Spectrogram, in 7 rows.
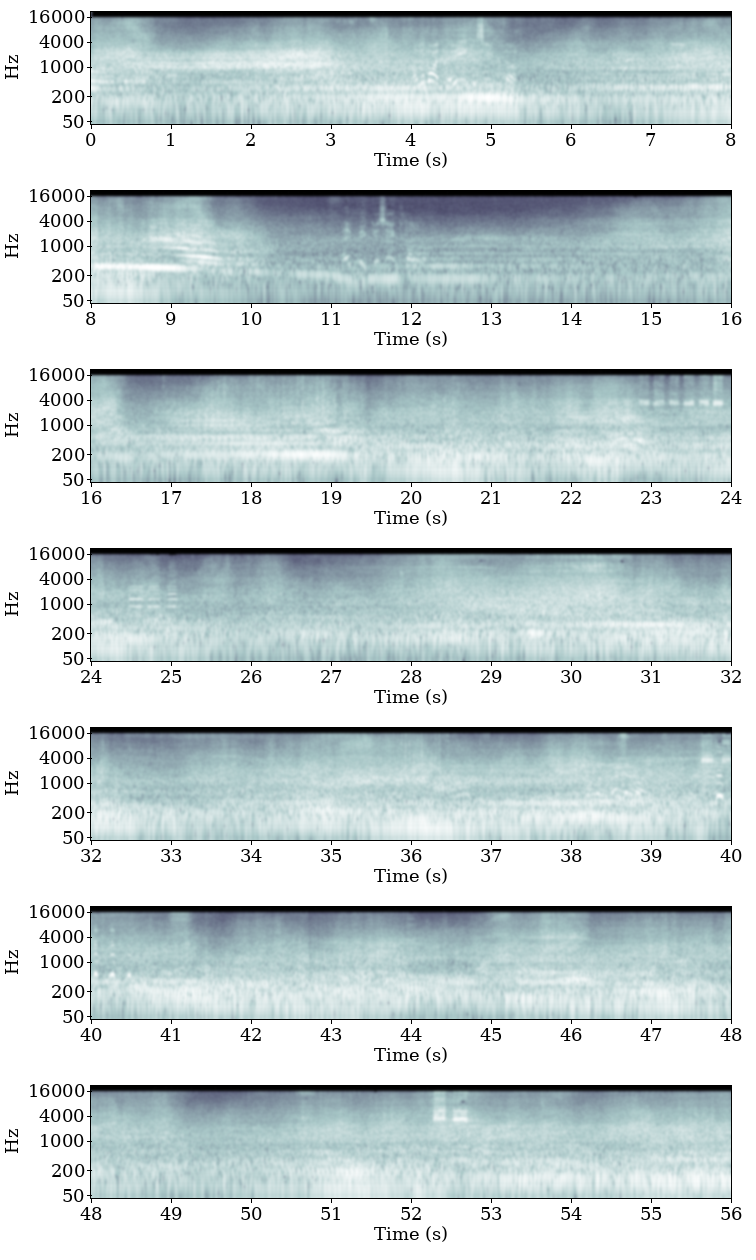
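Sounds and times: car passing: 0.0s - 49.1s
motorcycles passing: 0.0s - 56.0s.

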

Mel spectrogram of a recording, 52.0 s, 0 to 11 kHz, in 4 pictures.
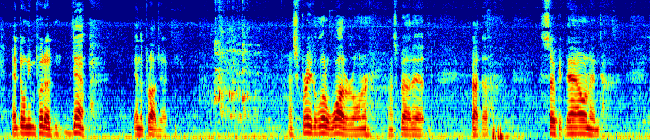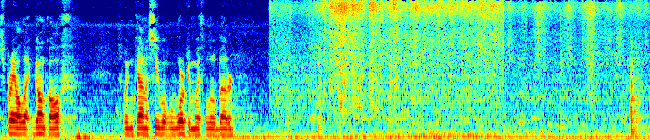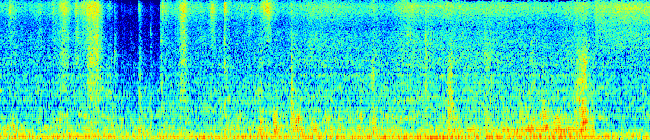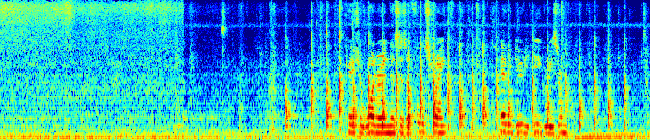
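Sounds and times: pressure washer spray hissing: 18.4s - 28.2s, 29.2s - 42.7s.

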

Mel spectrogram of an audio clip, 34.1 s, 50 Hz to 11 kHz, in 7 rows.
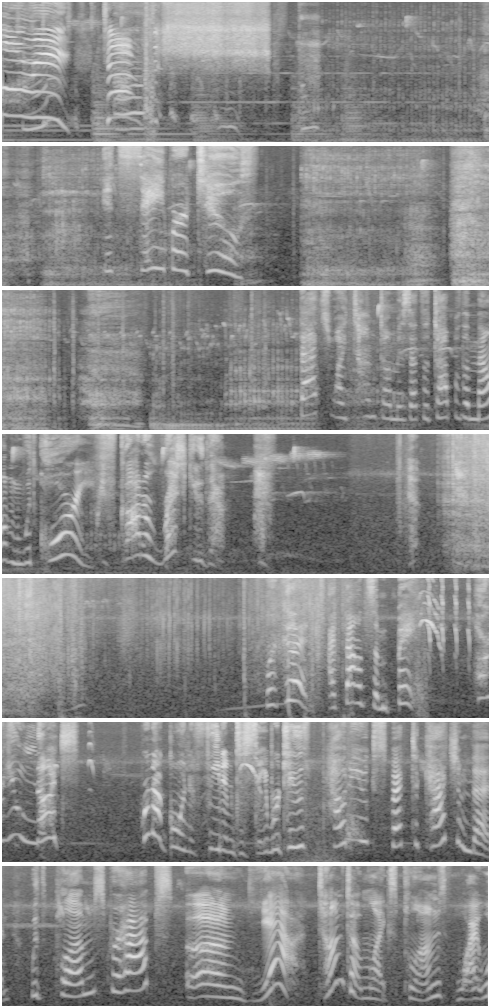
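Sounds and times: child's voice: 0.0s - 3.2s, 5.9s - 7.4s, 12.7s - 17.3s, 22.0s - 25.1s, 25.8s - 34.0s
leaves and brush rustling: 18.4s - 23.6s.

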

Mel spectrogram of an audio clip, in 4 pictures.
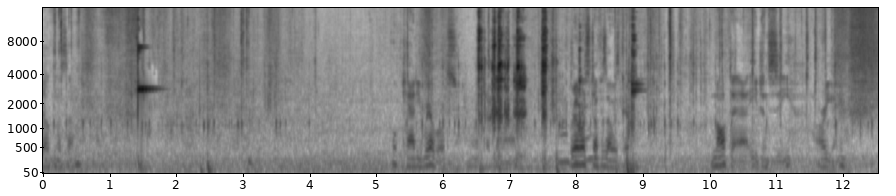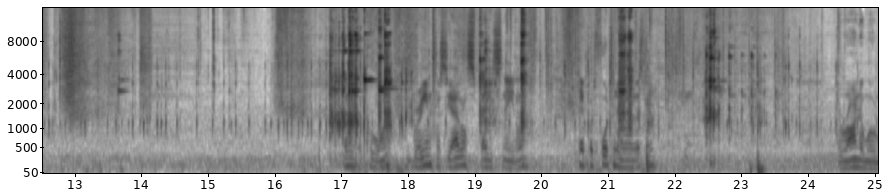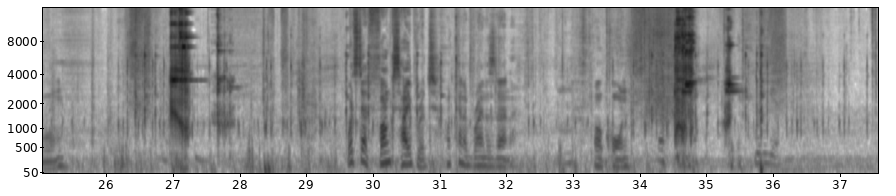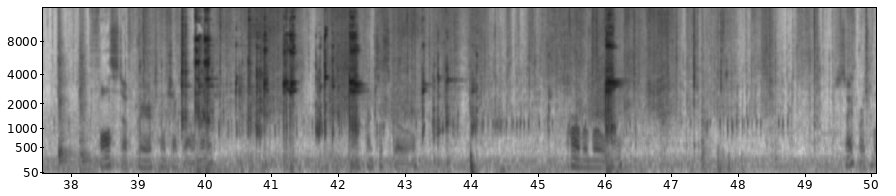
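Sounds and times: glass ashtrays handled on leather: 5.4s - 14.5s, 15.1s - 30.8s, 31.8s - 36.4s, 39.1s - 49.3s
brushing rustles: 11.8s - 14.3s.

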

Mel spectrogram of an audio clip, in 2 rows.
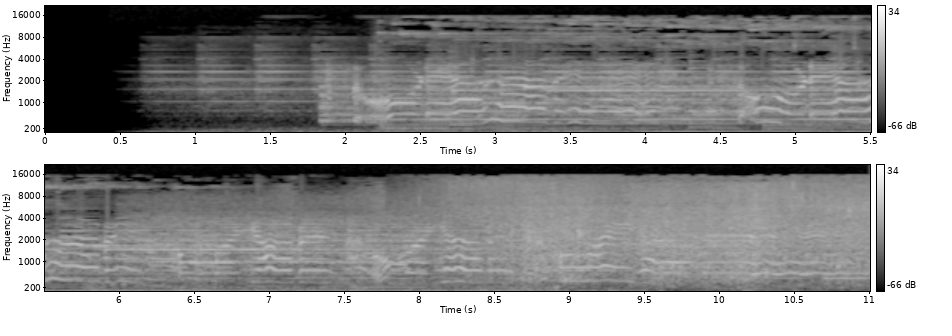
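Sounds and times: person singing: 1.9s - 11.0s
train rumbling: 4.6s - 11.0s.

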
